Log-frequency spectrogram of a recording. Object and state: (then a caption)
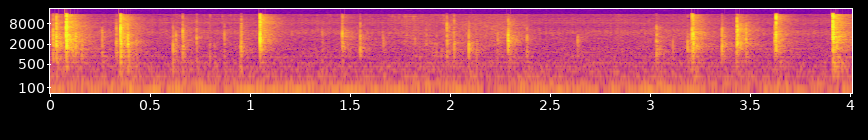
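Plastic-wrapped paper ream. Long nails tap and fingertips rub the thin plastic wrap on a solid, block-like ream of printer paper. Quiet, bright, sharp clicks land at an irregular pace over soft, crinkly rustling. Each tap dies away almost instantly.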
